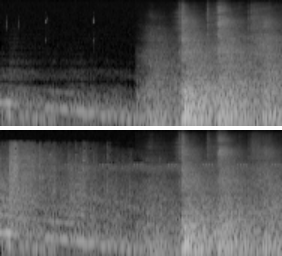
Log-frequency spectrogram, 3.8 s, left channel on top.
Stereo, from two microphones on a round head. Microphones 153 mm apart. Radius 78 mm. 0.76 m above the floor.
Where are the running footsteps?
35° right (ahead or behind), 0.8 m; by 3.8 s 35° left (ahead or behind), 1.6 m.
